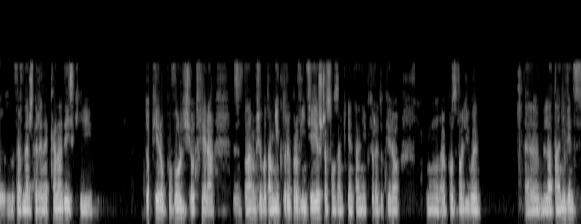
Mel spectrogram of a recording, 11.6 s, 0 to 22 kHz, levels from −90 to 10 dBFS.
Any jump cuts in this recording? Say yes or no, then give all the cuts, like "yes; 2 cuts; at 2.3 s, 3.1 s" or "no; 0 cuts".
no; 0 cuts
